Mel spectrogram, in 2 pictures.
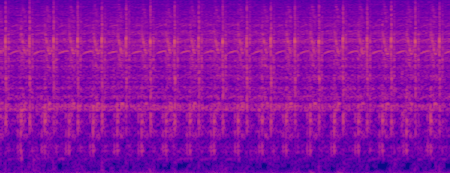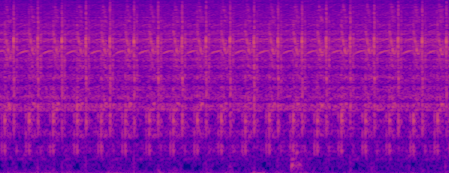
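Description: Kubota excavator's diesel engine running steadily, a fast, even mechanical clatter.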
